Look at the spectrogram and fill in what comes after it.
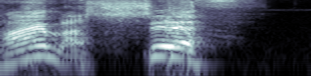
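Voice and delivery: very high, loud, bratty kid's tantrum, acted. Retelling a little kid stomping his feet after being called a Jedi: imitating a stomping kid's tantrum. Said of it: "he just stomps his feet and goes".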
